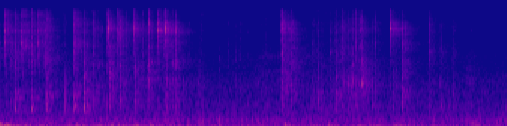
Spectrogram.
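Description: Faint typing on a computer keyboard: a quick run of keystrokes in the first second and a half, then a few scattered keys.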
